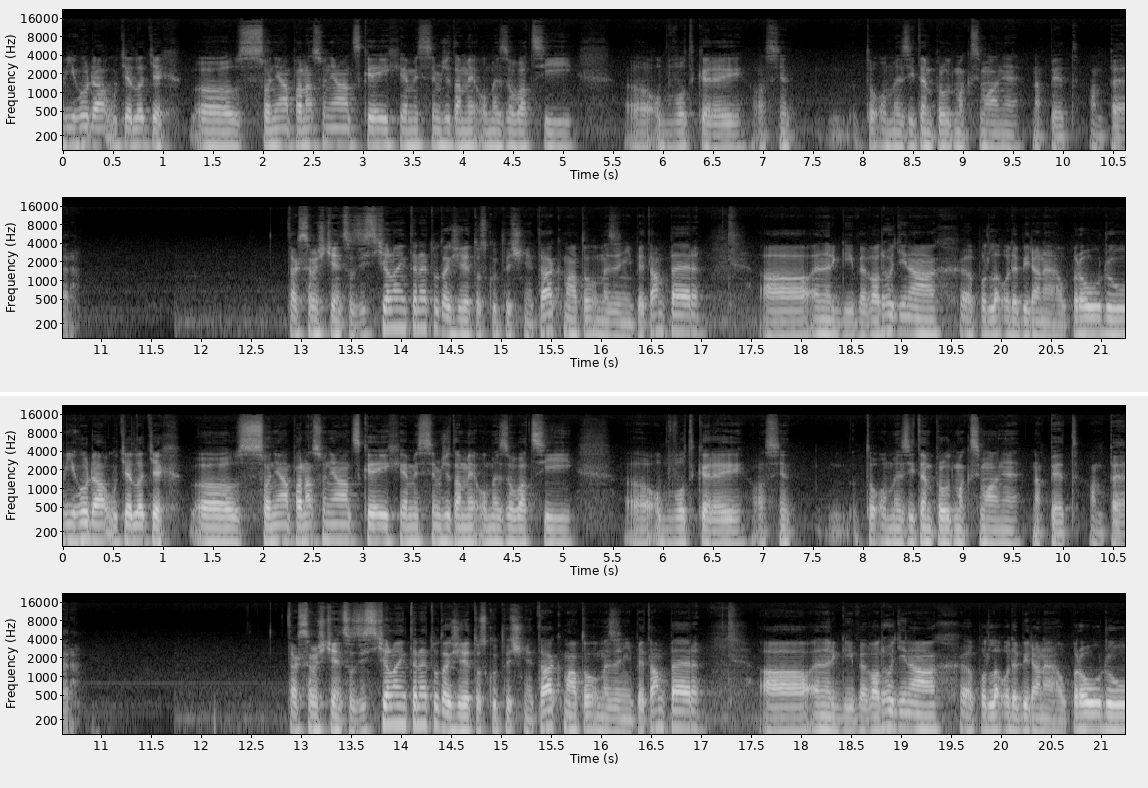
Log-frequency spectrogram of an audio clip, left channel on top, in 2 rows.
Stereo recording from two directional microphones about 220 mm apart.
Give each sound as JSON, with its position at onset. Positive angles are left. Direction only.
{"t": 0.0, "sound": "speech", "side_deg": -35}
{"t": 12.8, "sound": "speech", "side_deg": -5}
